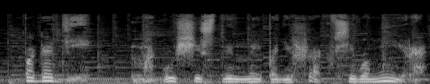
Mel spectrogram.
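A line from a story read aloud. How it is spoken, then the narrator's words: Flattering whisper. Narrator (Russian): льстиво зашептал падишаху визирь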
